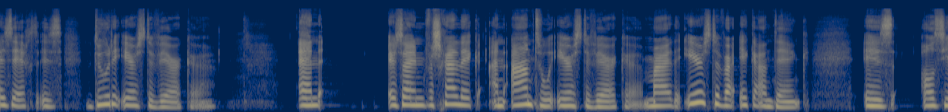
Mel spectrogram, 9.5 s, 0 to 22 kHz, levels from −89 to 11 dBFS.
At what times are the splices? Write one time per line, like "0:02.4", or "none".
none

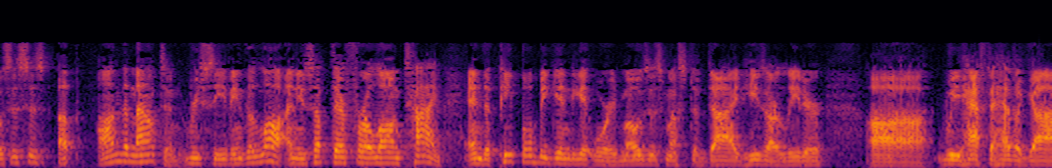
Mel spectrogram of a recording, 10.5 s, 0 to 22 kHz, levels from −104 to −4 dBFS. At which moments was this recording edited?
0:09.3

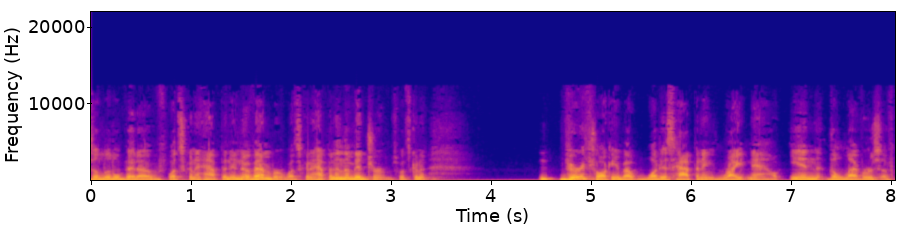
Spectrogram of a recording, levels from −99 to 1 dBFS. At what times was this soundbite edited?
0:05.0

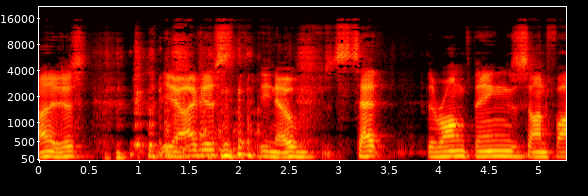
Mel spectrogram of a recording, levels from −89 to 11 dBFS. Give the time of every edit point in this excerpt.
none

